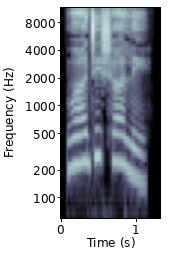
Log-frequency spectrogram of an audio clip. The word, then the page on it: ವಾಜಿಶಾಲೆ: kannada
